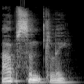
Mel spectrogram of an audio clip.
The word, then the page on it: absently: British English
